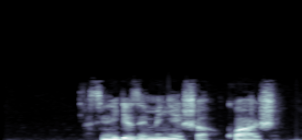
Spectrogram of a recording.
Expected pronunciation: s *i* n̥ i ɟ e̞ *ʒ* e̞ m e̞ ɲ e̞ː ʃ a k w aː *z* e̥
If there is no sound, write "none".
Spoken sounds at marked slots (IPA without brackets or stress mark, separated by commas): i, z, ʒ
